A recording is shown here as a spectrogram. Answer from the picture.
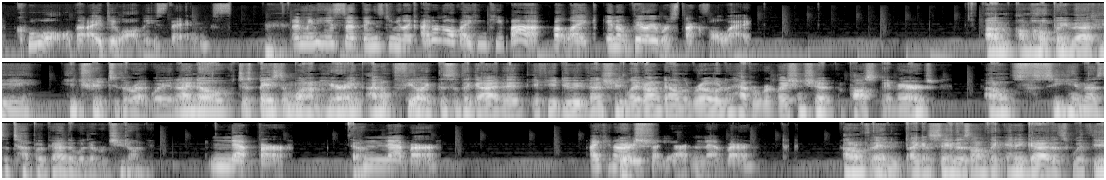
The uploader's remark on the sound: sorry for the sound quality as I was having trouble with the mic but we got there.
